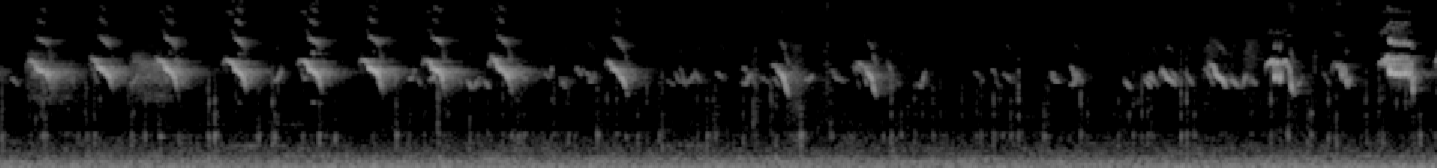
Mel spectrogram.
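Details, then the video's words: Baby chicks chirping: a steady run of high, sharply falling peeps, roughly two or three per second, with a brief lull midway before the piping resumes, over a low background hum. "silly chicken chirping sounds"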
